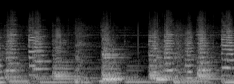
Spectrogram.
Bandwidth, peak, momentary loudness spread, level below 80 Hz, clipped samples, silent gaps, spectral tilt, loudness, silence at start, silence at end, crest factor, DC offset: 14.5 kHz; -10 dBFS; 4 LU; -42 dBFS; under 0.1%; none; -5.5 dB/octave; -25 LUFS; 0 s; 0 s; 14 dB; under 0.1%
